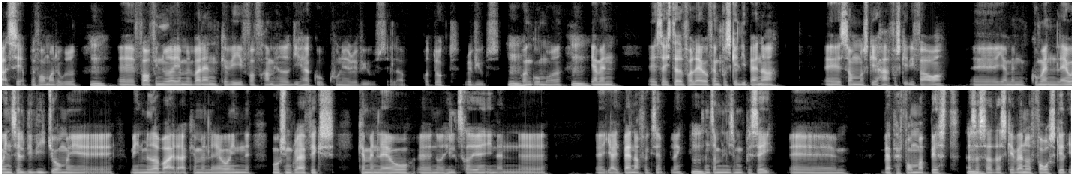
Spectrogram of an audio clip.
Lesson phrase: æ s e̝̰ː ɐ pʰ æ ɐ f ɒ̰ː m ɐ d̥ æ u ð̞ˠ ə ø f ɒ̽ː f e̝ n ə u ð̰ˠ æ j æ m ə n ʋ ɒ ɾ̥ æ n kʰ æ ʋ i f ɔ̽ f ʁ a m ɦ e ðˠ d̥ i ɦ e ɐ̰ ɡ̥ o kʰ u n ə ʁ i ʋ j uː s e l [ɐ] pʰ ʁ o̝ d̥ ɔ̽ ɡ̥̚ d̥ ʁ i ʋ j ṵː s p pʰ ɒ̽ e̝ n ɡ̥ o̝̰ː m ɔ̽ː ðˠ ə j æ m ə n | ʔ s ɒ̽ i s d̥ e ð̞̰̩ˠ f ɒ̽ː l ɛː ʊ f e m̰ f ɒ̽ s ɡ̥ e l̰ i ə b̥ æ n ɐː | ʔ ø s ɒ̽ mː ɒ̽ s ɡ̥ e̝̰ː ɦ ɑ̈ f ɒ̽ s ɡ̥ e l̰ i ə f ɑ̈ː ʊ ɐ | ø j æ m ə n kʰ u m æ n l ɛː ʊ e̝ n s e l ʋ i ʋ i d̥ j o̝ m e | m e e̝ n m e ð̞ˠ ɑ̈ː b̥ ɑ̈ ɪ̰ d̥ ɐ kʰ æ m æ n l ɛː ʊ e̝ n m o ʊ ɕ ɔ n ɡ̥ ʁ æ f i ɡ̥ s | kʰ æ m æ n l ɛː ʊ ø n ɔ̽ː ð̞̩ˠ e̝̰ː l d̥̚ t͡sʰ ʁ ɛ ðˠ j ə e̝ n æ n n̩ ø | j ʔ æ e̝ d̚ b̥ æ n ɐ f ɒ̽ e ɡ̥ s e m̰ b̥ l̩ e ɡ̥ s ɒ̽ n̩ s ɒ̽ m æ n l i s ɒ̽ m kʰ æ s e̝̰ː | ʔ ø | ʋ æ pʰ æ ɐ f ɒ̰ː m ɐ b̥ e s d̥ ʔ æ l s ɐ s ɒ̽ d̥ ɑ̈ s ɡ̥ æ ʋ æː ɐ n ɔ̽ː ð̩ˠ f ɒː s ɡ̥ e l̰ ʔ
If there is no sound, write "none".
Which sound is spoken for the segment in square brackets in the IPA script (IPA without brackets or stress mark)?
ɐ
